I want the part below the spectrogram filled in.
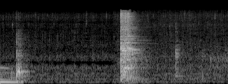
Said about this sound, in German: Ich weiß nicht, ob ihr es hört. Es köchelt.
